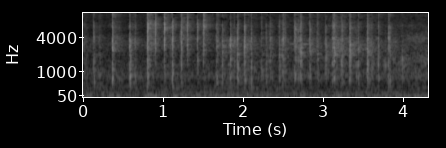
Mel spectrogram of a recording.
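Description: Nails and fingertips tap and type on the keys of a black plastic computer keyboard held in front of the face. A quick, uneven run of dry, bright plastic clicks follows, each dying away almost at once over a quiet, low background rumble.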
